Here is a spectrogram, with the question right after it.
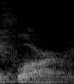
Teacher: I'm not great at American accents, but you would pronounce the R in for. You'd say for.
